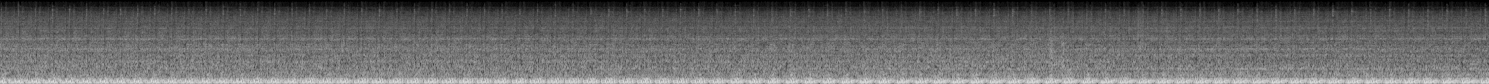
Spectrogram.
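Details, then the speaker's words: Subaru (Projet 22b) first start after cleaning wiring and intake and fixing battery connectors: lumpy uneven idle around 160 beats a minute, wavering; owner suspects a vacuum leak or idle air control valve. "Idle was rough Maybe there is a problem with the vacuum somewhere Or the idle air control valve, something like that"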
